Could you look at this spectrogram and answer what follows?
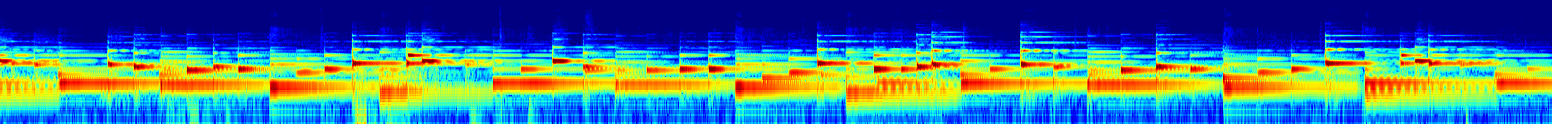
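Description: Background piano music: a melody of struck notes over a lower line of longer held notes.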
